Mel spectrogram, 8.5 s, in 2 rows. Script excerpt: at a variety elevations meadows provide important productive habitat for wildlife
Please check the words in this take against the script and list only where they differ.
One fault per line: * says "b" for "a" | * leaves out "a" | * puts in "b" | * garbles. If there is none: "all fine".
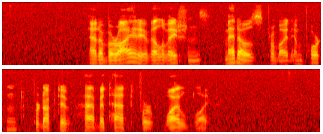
* puts in "of"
